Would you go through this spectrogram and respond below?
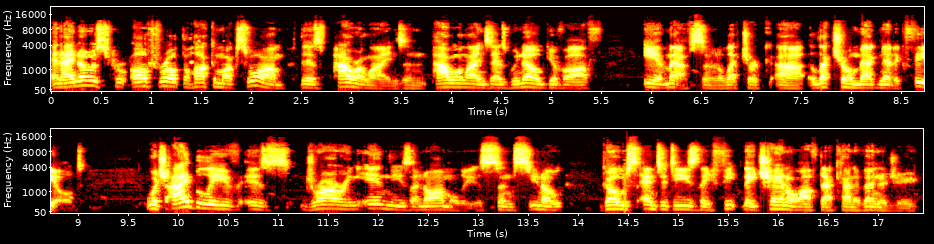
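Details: Adult male speaker; ordinary speech.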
